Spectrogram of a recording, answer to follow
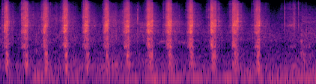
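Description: A knife blade scraping scales off a whole coral trout in quick, even rasping strokes, about five a second. The scales come off easily.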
